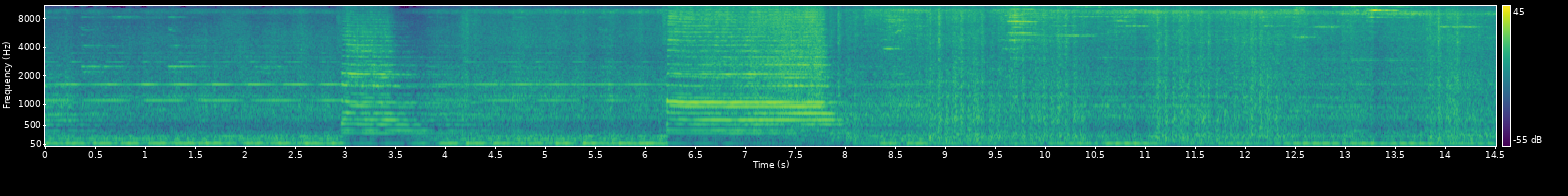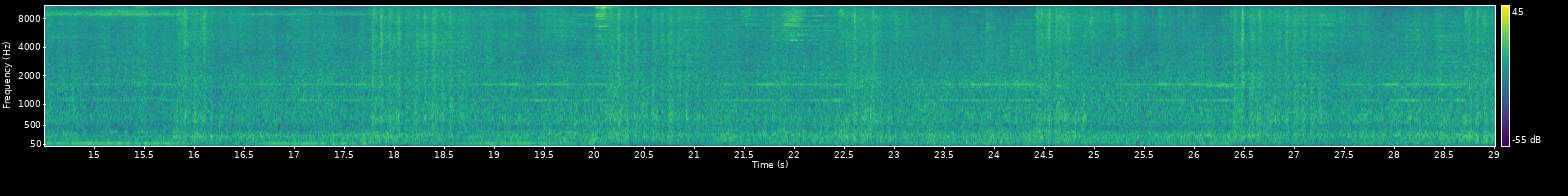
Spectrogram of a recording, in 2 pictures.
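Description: Union Pacific diesel locomotive's air horn sounding for a grade crossing: a long blast that ends about three seconds in, a short blast, then a final long blast about six seconds in. The train then rolls through, with a low locomotive engine drone that fades after about twenty seconds and double-stack intermodal cars rumbling and clicking over the rails.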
